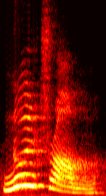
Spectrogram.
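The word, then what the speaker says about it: ngultrum: उड़ गया okay and नुल ट्राम नुल ट्राम इसको आप ले सकते हैं कि यहां से एन जी यू एल है लेकिन जी साइलेंट होता है नल ट्रम या नटम बोलेंगे तो जो भूत आया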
